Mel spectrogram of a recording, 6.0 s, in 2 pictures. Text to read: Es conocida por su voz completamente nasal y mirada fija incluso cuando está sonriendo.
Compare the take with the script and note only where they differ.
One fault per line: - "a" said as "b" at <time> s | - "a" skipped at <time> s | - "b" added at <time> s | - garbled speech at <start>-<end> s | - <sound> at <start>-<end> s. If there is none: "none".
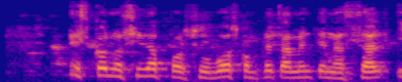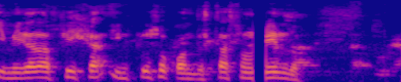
- dropout at 4.9-5.0 s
